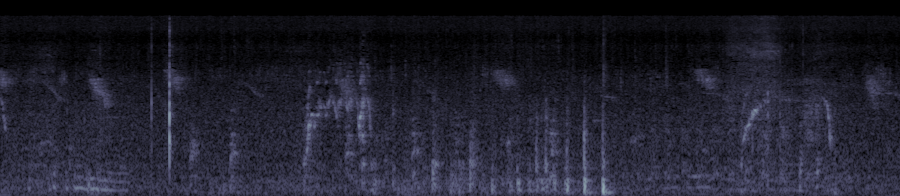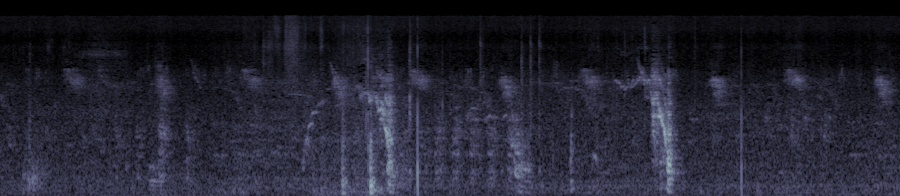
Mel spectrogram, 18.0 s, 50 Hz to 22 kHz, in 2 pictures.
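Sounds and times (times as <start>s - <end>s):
geese calling faintly: 1.9s - 5.7s.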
